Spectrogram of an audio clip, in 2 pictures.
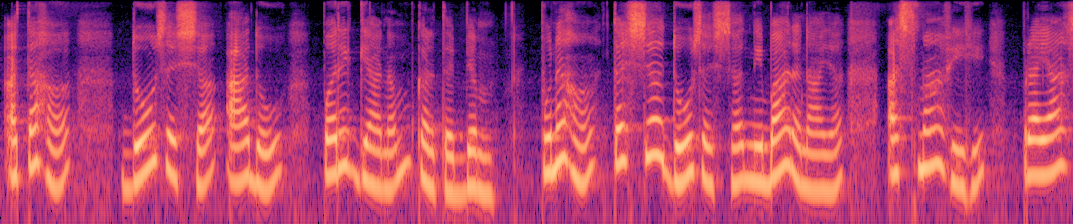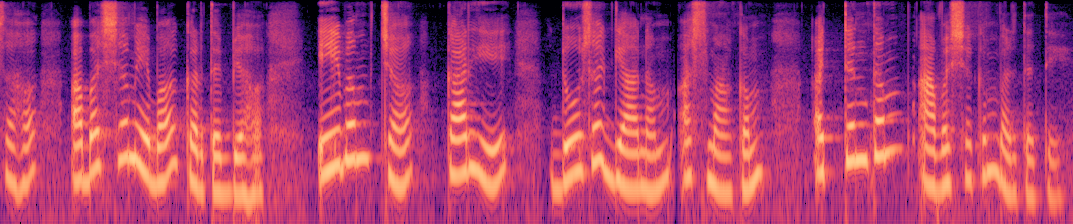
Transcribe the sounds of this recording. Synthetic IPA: ɐt̪ɐɦɐ | d̪oːsɐʃjɐaːd̪oː | pɐɾiɡjaːnɐmkɐɾt̪ɐbjɐm | punɐɦɐt̪ɐʃjɐd̪oːsɐʃjɐnibaːɾɐnaːjɐɐsmaːʋiɦi | pɾɐjaːsɐɦɐ̆ | ɐbɐʃjɐmeːbɐkɐɾt̪ɐbjɐɦɐ̆ | eːʋɐmt͡ʃɐ | kaːɾjeː | d̪oːsɐɡjaːnɐmɐsmaːkɐm | ɐt̪jɐnt̪ɐmaːʋɐʃjɐkɐmbɐɾt̪ɐt̪eː

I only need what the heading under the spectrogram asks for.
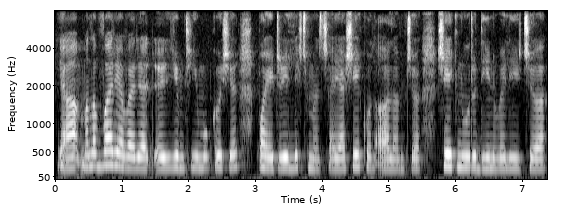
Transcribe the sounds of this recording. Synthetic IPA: ja̰mɐt̪lɐbʋaːɾjaʋaːɾjajimt͡ʃʰijimokəʃiɾ | paːiʈɾilit͡ʃʰmɐzt͡ʃʰajaːʃeːkʰola̰ːlɐmt͡ʃʰi | ʃeːkʰnuːɾd̪iːnʋɐlit͡ʃʰi

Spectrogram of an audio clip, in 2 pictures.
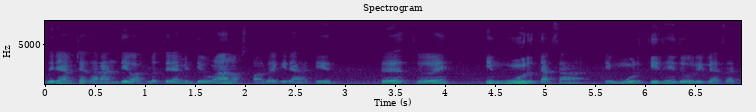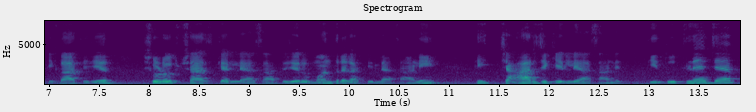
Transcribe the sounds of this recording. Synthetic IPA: d͡z̪əɾiamt͡ɕjaɡʱəɾãnd̪eʋaslɔt̪əɾiamid̪eʋɭãnɔspad͡zakit̪jaɦat̪iːɾ | t̪ət̪ʰəj | t̪imuɾt̪asat̪imuɾt̪it̪ʰẽd̪oʋɾilasat̪ikat̪id͡ʑeɾ | ɕəɽəkɕaskɛlːɛasat̪id͡ʑeɾmənt̪ɾəɡʱat̪ilːeasaːɽ̃i | t̪it͡ɕaɾd͡ʑekelːiasaːɽ̃i | t̪it̪ut̪lẽd͡ʑe

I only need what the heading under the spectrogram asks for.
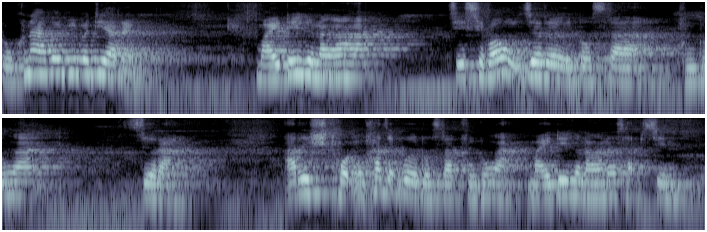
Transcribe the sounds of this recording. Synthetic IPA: d̥ɔkʰɯnaabɯjbibadijaɾɯ | majdɯjɡɯnaŋa | zesebawzɯɾɯdɔsɾakʰunduŋa | zɯɾa | ɾɯsi̥tʰɔt̚ŋkʰazɯʔ̚bɯdɔsɾakʰunduŋamajdɯjɡɯnaŋanɯsat̚psin

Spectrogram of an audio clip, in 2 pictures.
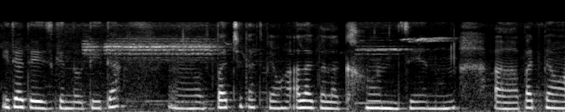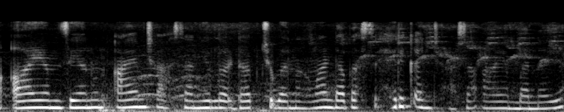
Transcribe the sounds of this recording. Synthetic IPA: it̪ʲat̪eizɡind̪owt̪it̪a | pɐt̪ːt͡ʃʰit̪ɐt̪ʰpʲeʋãʔɐ̰lɐɡɐlɐɡkʰaːnzeːnun | pɐt̪ʰpʲeʋãʔaːjɐmzeːnunaːjɐmt͡ʃʰiasanjilɐɖɐbt͡ʃʰibɐnaːʋãɖɐbɐsheɾikɐnt͡ʃʰiasaʔaːjɐmbɐnɐji

